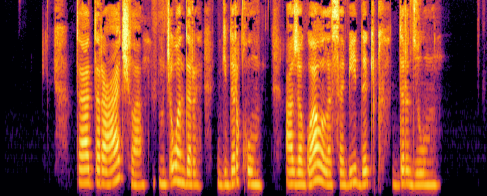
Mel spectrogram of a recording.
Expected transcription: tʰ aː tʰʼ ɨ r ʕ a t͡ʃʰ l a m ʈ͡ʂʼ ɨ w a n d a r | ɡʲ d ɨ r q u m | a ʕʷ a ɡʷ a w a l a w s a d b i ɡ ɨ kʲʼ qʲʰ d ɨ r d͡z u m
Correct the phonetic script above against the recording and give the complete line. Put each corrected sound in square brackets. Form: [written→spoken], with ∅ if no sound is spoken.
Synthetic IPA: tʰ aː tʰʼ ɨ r ʕ a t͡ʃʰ l a m ʈ͡ʂʼ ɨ w a n d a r | ɡʲ d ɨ r [q→qʰ] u m | a [ʕʷ→ʒʷ] a ɡʷ a w a l a [w→∅] s a [d→∅] b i [ɡ→d] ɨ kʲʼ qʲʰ d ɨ r d͡z u m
